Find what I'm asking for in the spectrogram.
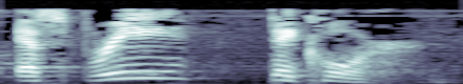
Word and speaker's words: esprit de corps: In this word, it's pronounced esprit de corps. It's a beautiful word. It's a French word, not Spanish.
